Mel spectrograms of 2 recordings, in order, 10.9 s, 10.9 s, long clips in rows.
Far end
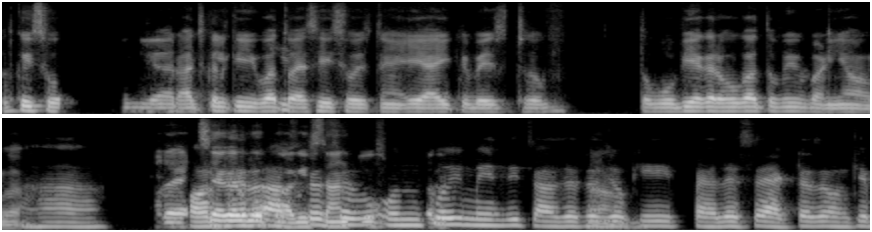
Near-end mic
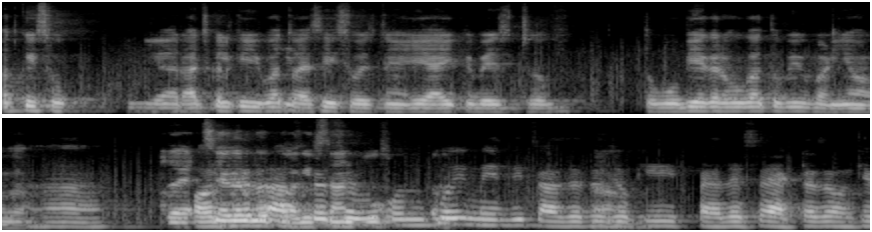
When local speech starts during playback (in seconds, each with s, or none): none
